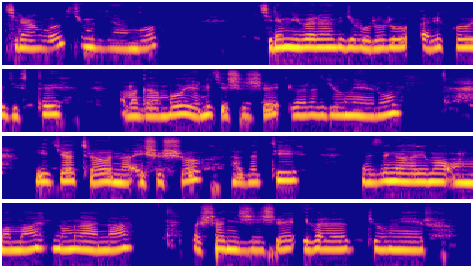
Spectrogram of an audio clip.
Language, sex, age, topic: Kinyarwanda, female, 18-24, health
